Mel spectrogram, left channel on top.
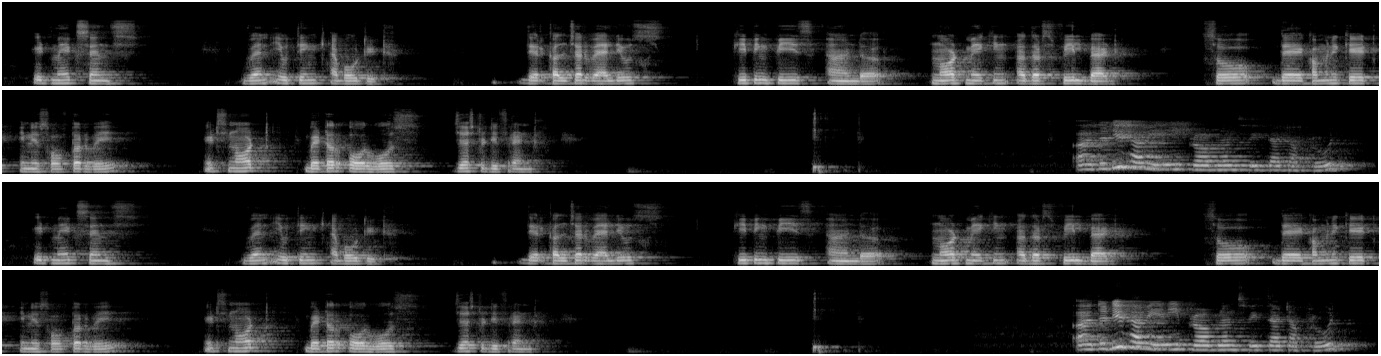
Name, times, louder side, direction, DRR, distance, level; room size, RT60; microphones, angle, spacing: voice 1, 0.3-1.3 2.4-3.9 5.2-6.6 7.3-8.8 9.3-11.1 12.0-13.7 13.9-14.9 15.8-16.3 16.8-17.9 18.3-19.1 21.9-22.0, left 2 dB, 25° left, 10 dB, 1.4 m, -21 dB
voice 2, 24.5-27.2, right 2 dB, 65° right, 7 dB, 5.1 m, -24 dB
30.0 x 23.5 x 7.6 m, 0.80 s
head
